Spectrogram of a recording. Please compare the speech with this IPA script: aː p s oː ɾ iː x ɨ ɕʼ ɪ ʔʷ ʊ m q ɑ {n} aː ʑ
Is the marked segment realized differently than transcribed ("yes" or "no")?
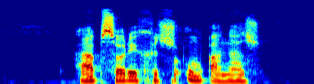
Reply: no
